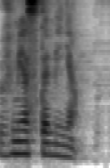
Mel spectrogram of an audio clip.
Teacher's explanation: O is not stressed. That's why it is a.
